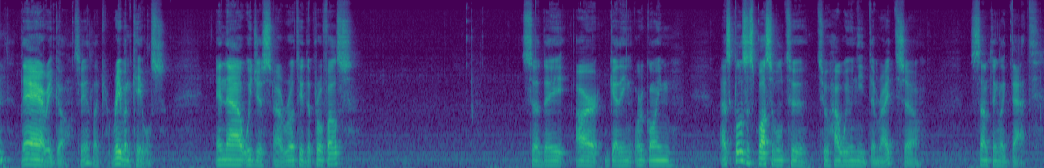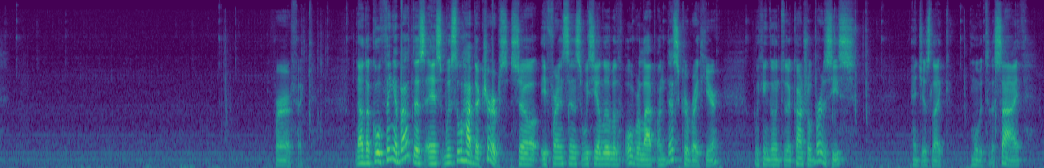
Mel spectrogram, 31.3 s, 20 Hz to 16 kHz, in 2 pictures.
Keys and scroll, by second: 21.4 4, 23.0 6, 24.4 4, 26.8 6, 28.1 w, 30.9 4.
